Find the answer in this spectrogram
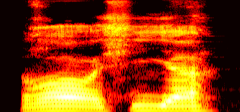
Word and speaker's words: غاشية: But if you write the غاشية, you have ta over there with dhamma. But you are stopping on it like a sukoon. غاشية وجوه يومئذ خاشعة القارعة والعاديات ضبحا.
